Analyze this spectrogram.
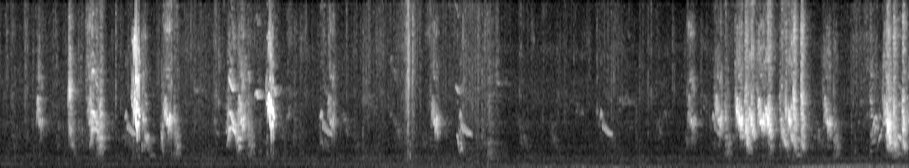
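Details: Japanese white-eye recorded at home in January, giving thin, high chirps and short twittering notes in loose bursts, busier toward the end, over a steady low background hum.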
